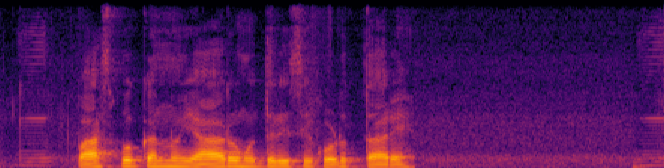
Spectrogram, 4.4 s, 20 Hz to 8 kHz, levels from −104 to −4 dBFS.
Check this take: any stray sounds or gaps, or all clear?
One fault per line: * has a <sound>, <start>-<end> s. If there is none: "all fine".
all fine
